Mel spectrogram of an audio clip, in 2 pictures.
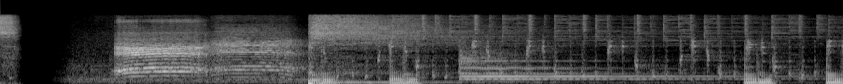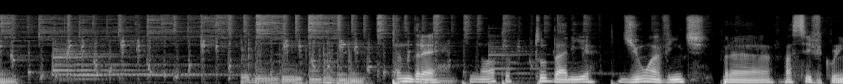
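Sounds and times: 
goat bleating: 1.1 - 3.1
rhythmic music with heavy drums and sustained tones: 3.1 - 14.6
speech: 12.4 - 16.8.

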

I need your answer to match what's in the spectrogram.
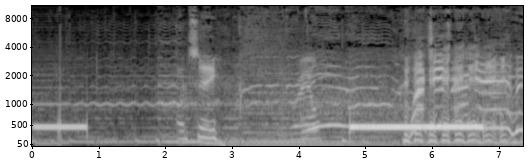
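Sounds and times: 
phone tone while dialing a phone number: 0.0 - 0.8, 4.8 - 7.3
speech: 2.3 - 3.2, 5.6 - 7.3.

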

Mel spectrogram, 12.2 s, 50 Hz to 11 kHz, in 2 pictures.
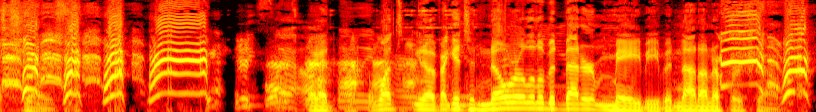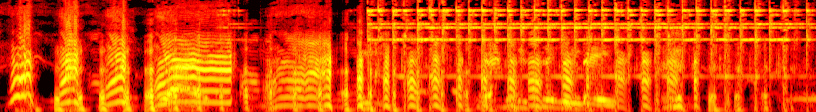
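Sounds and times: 
laughter: 0.0 - 3.5, 5.4 - 12.2
speech: 2.0 - 5.9, 6.5 - 12.2
bell ringing in bright sustained tones: 8.8 - 12.2.

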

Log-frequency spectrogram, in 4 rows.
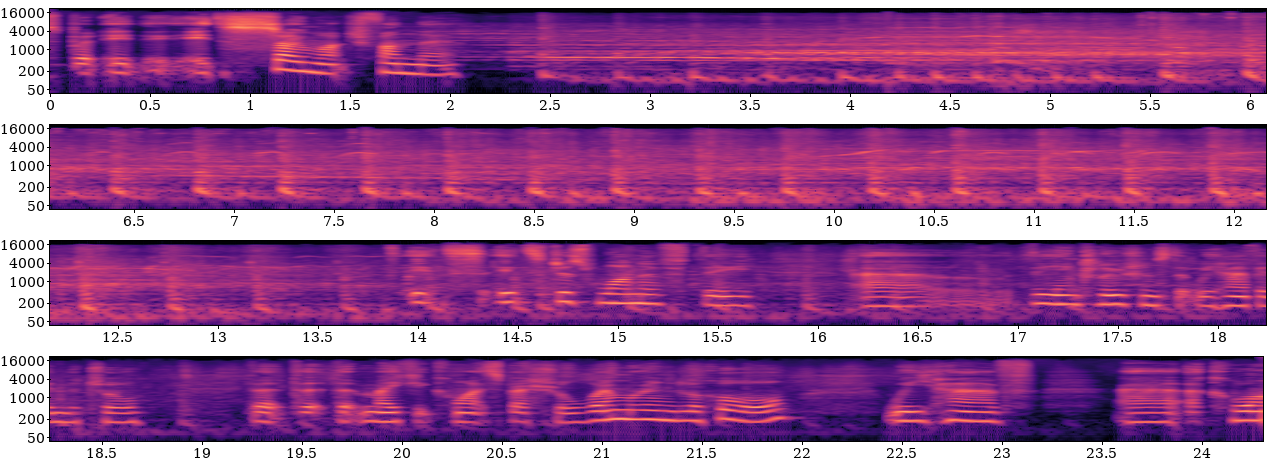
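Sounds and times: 
speech: 0.1 - 2.2, 14.0 - 24.2
large crowd roaring and cheering at border flag ceremony: 2.3 - 18.4
clapping: 3.0 - 17.8.

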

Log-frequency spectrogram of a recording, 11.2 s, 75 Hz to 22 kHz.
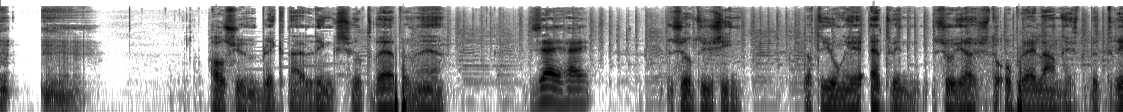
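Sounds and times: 
person clearing throat: 0.0 - 1.0
speech: 2.1 - 6.0, 6.6 - 11.2.

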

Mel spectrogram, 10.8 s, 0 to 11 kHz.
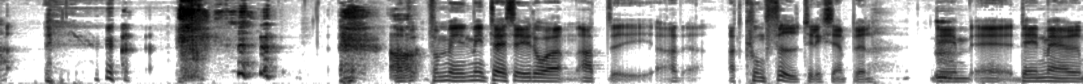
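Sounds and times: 
speech: 1.0 - 1.4, 4.0 - 10.8
person sneezing: 1.8 - 2.6.

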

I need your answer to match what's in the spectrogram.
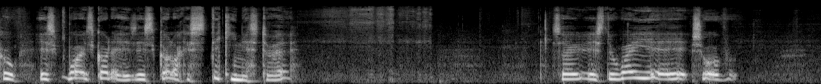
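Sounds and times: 
speech: 0.0 - 3.0, 5.6 - 7.5
pencil scratching across paper: 3.0 - 4.4.

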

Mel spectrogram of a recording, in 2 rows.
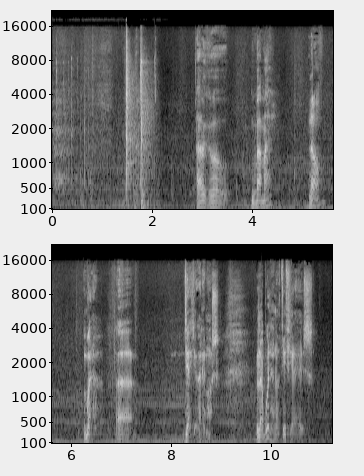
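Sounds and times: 
office door pushed shut: 0.0 - 2.3
speech: 2.9 - 4.5, 5.1 - 5.5, 6.2 - 7.4, 8.3 - 10.9.

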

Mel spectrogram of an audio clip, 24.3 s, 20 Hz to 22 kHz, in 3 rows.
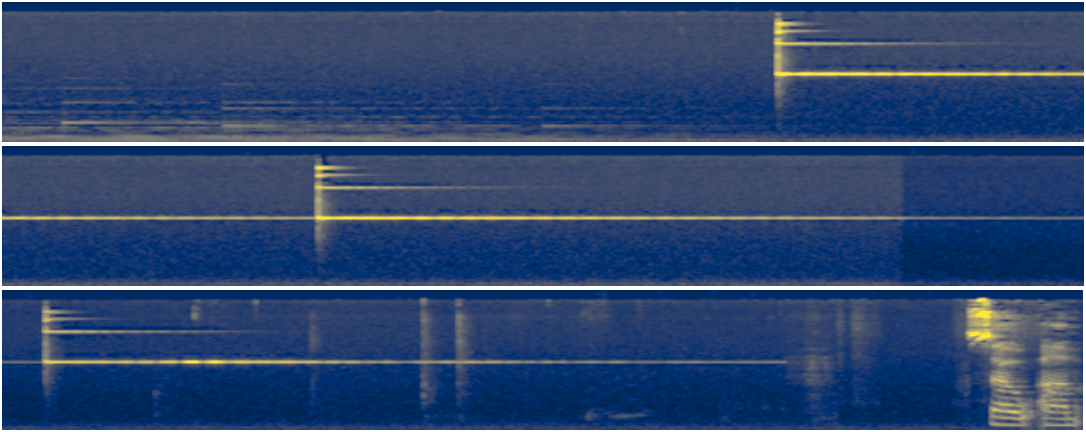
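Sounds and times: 
soft low ambient hum: 0.0 - 24.3
bright meditation chime ringing: 5.8 - 22.2
speech: 23.6 - 24.3.

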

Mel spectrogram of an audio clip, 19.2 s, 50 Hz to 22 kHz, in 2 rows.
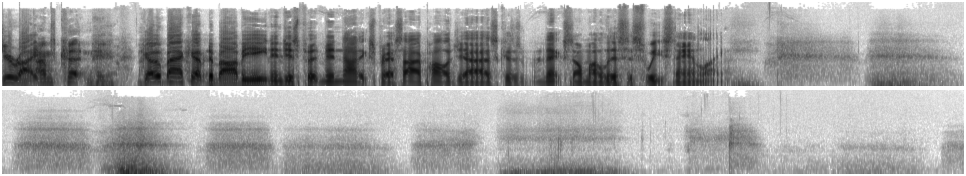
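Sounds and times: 
speech: 0.0 - 7.4
heavy rasping breathing with snorting edge: 0.9 - 1.5, 7.2 - 19.2.

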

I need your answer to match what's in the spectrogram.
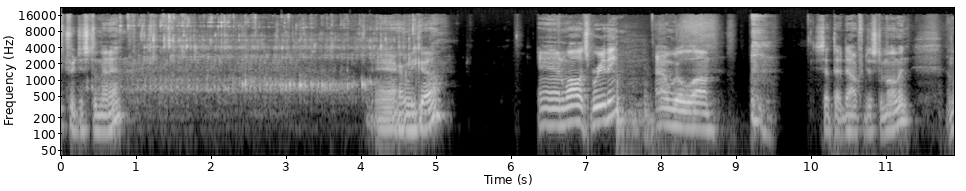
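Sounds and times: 
speech: 0.0 - 1.2, 4.2 - 5.2, 6.4 - 9.4, 10.2 - 11.9
wine pouring in a steady stream into a crystal carafe: 0.0 - 5.1.

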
